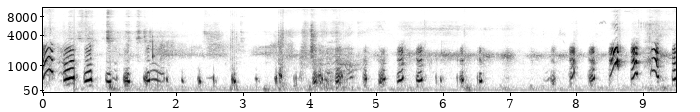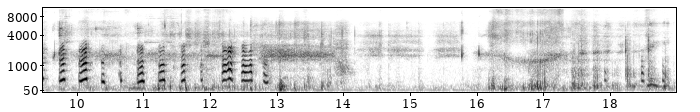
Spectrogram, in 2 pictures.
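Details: A 4-day-old Alaskan husky puppy crawling around gives a rapid run of thin, high squeaks and whimpers.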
